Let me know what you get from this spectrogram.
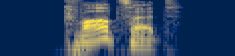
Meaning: second-person plural subjunctive I of quarzen
- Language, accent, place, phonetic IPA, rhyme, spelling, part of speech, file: German, Germany, Berlin, [ˈkvaʁt͡sət], -aʁt͡sət, quarzet, verb, De-quarzet.ogg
